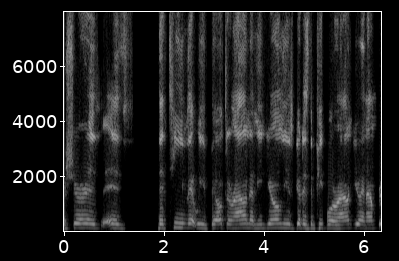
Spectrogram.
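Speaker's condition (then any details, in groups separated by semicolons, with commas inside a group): Cerebral palsy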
